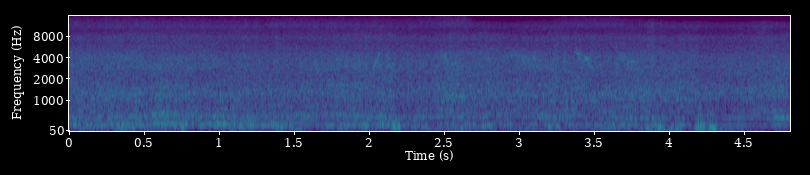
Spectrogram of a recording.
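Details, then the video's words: Close-up hum of honey bees in flight at their hive entrance on a sunny February day, recorded on a GoPro Hero 7 Black; continuous low buzzing with passing wingbeat swells and soft taps. "Honey Bees - ambient video and audio"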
